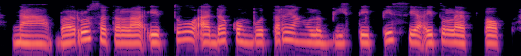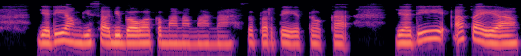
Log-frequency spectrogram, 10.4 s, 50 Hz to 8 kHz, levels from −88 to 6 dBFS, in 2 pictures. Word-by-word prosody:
nah, 165 -2 0
baru 185 +7 +2
setelah 170 -7 +1
itu 200 +6 -1
ada 185 +3 +1
komputer 180 0 -3
yang 190 -2 -5
lebih 165 -1 -4
tipis 175 +5 -2
yaitu 175 +2 0
laptop. 165 -1 0 0.5
Jadi 175 +4 +4
yang 190 -3 +2
bisa 170 0 +2
dibawa 170 0 +5
kemana-mana, 160 -1 -4
seperti 170 -2 -2
itu, 160 +1 -5
Kak. 160 -1 -2 0.5
Jadi, 200 +9 +2
apa 230 -1 +1
ya, 165 -1 +5
170 Hz, 125 wpm, -23 LUFS, 165-185 Hz, 0.5 s, dibawa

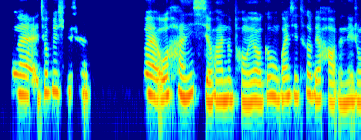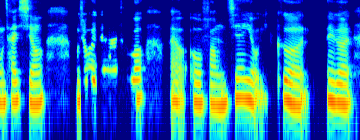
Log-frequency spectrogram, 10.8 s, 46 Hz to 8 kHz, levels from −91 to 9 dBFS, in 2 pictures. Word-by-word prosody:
对， 250 -6 +2
就 265 +6 +1
必 280 +1 0
须 270 - -5
是 255 -2 -6 0.8
对， 250 -4 +6
我 225 - +6
很 250 -1 +3
喜 230 -6 +1
欢 205 0 +3
的 210 - +2
朋 190 -3 -2
友、 195 -1 +2
跟 230 +5 0
我 220 - 0
关 220 +2 +1
系 235 -1 -2
特 250 +2 -2
别 215 -4 +1
好 195 -2 -2
的 190 -3 -4
那 190 +2 +1
种 190 -2 -1
才 195 0 -1
行， 195 -2 -1 0.6
我 200 - -2
就 200 - -12
会 225 - -10
跟 - - -40 0.4
她 210 -2 -4
说， 195 - -2
诶， - - -10 0.2
我 180 - +2
房 175 -2 -2
间 215 +3 -1
有 200 -1 +2
一 225 -2 -12
个 190 -2 +2 0.3
那 205 -2 +3
个， 180 0 +2
210 Hz, 220 characters per minute, -22 LUFS, 190-230 Hz, 0.8 s, 对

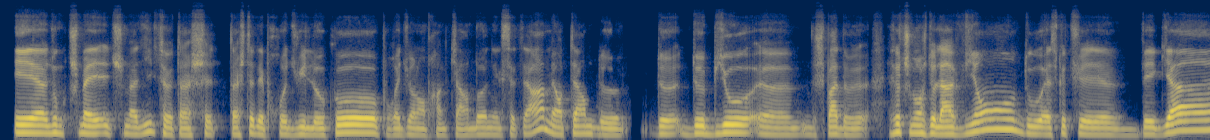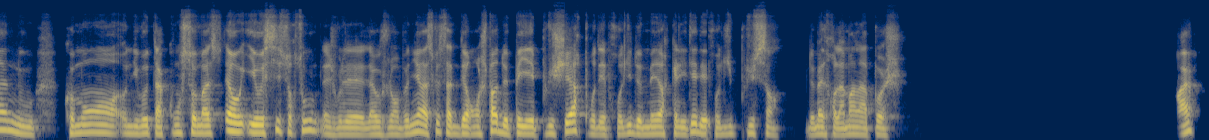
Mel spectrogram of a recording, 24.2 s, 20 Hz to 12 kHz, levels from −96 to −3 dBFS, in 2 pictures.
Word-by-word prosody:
et 145 -1 +8
heu, 140 -1 +5
donc 135 -2 -2
tu - - -5
m'av 135 0 +3
tu - - -6
m'as 120 -2 -1
dit 145 +6 -2
que 145 -7 -2
tu 115 - -6
achètes 115 +1 -4
tu 120 - -2
achetais 120 +4 -2
des 120 -3 0
produits 120 0 -4
locaux 145 +6 +6
pour 110 - -12
réduire 110 +1 -4
l'empreinte 105 0 -7
carbone, 110 +3 -5
et 110 - -8
cetera, 130 - -3
mais 175 -11 -1
en 120 - -1
termes 130 +1 -2
de 110 -3 -4 0.2
de 130 -1 -1
de 135 +3 +1
bio, 145 +3 +4
hem 115 -2 -4
je - - -13
sais - - -8
pas 125 0 +1
de 110 -1 -6 0.2
est - - -13
ce 155 - +3
que 155 - +1
tu 150 - -1
manges 140 -2 +1
de 140 - +4
la 125 -1 +5
viande 185 - +1
ou 125 -1 +1
est-ce 120 0 -1
que 135 - -3
tu 130 - -4
es 115 -2 0 0.3
vegan? 175 - +3
Ou 125 -3 -4 0.3
comment 145 0 -1
au 140 - -7
niveau 130 +1 -1
de 135 - -15
ta 125 - +2
consommation 135 0 -1
heu, 180 - +8
oh, 160 -1 +6
et 150 - +3
aussi 145 +6 +1
surtout, 180 +3 -4
là 125 - -6
je - - -8
voulais 120 0 -2
là 120 +2 -3
où - - -3
je 115 - -12
veux 125 - -4
en 120 - -5
venir. 140 +7 -1
Est-ce 140 - 0
que 165 - -4
ça 145 -3 0
te 125 - -7
dérange 125 -2 0
pas 175 - +5
de 140 -5 +1
payer 130 -2 +1
plus 130 +2 -7
cher 175 +7 +2
pour 125 - -7
des 115 -1 -3
produits 120 +5 -6
de 130 -2 -1
meilleure 125 +1 -1
qualité, 125 +6 -2
des 130 -2 +1
produits 120 +1 -8
plus 135 +2 -9
sains, 125 -5 -5 0.3
de 110 - -7
mettre 125 0 -3
la 110 0 -2
main 125 - -2
à - - -3
la 115 -2 -3
poche? 115 -3 -7 2.8
Ouais. - - +1
130 Hz, 240 wpm, -22 LUFS, 120-145 Hz, 2.8 s, et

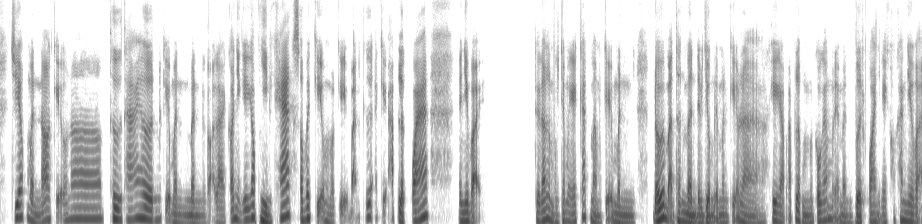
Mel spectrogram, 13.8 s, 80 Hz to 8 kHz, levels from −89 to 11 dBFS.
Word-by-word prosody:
trí 165 +2 +3
óc 170 0 +1
mình 120 -8 -2
nó, 130 +5 0
kiểu, - - -6
nó 150 0 -1
thư 150 -3 +5
thái 140 +3 -2
hơn, 140 -3 +3
kiểu, - - -4
mình 100 -2 -5
mình, 95 -1 -2
gọi 95 0 -10
là, 95 -1 -4
có 130 - -3
những 140 -3 0
cái 140 +2 +1
góc 165 +1 +3
nhìn 115 -6 +5
khác 175 +5 +5
so 130 - -1
với, 155 +3 +4
kiểu, 160 - -3
mà, 105 -4 -5
kiểu, - - -6
bạn - - -5
cứ, - - +1
kiểu, - - -9
áp - - -7
lực - - +3
quá 155 +9 +5 0.5
nên 120 - 0
như 120 - +5
vậy. 115 - +1 0.8
Thì 120 - 0
đó 130 - +4
là 150 - +2
một 110 -6 -3
trong 120 - -2
những 110 - -3
cái 110 - -1
cách 175 +8 -3
mà, - - -1
kiểu, - - -2
mình 100 -3 -1 0.3
đối 125 - +8
với 160 - +9
bản - - +1
thân 120 -1 +1
mình 100 -3 +4
để 100 - +1
dùng 100 -1 +3
để - - -1
mình, 100 0 -3
kiểu - - -3
là, 95 -3 -3
khi 125 - +3
gặp 105 -3 -3
áp - - -7
lực 135 -5 +1
mình 95 0 -2
cố 115 - +2
gắng 130 +5 -1
để - - -5
mình 95 -1 -4
vượt 95 -3 +4
qua 110 - 0
những 105 - -5
cái 100 - -4
khó - - -14
khăn 130 -1 -1
như 115 -2 +2
vậy. 105 - -2
120 Hz, 315 wpm, -25 LUFS, 100-145 Hz, 0.8 s, với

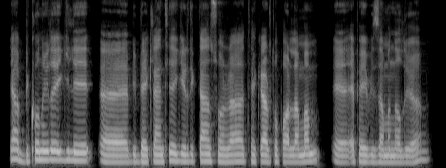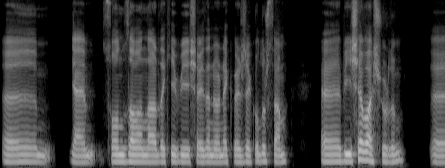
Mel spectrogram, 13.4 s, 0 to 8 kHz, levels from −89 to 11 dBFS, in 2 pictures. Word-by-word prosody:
Ya 165 -6 0
bir 125 - -2
konuyla 155 +1 +4
ilgili, 150 -1 +2 0.4
eee, 115 -2 +3
bir 120 0 -4
beklentiye 125 +3 +2
girdikten 130 0 0
sonra 125 0 0
tekrar 125 -1 0
toparlanmam, 120 +1 0 0.2
eee, 115 -3 -1
epey 120 -2 0
bir 120 - -3
zaman 115 0 0
alıyor. 115 +7 -3 0.3
Emm, 120 -1 -2 0.3
yani 115 -3 -2
son 125 0 +1
zamanlardaki 120 0 +1
bir 120 -1 +1
şeyden 120 0 -1
örnek 115 0 -2
verecek 115 0 -2
olursam, 125 -1 -3 0.5
eee, 125 0 +1
bir 130 - +4
işe 130 +5 +5
başvurdum. 130 0 0 0.4
Eee, 125 - -6
125 Hz, 135 wpm, -23 LUFS, 120-130 Hz, 0.5 s, işe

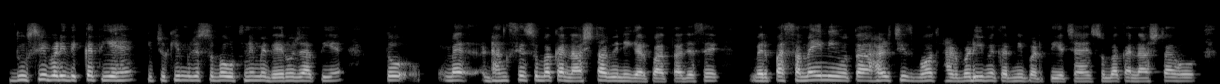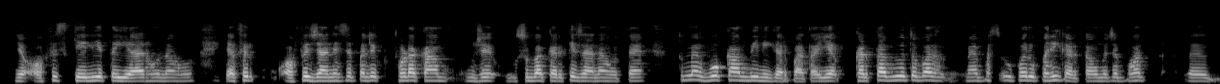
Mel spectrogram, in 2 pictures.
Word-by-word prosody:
दूसरी 205 +4 0
बड़ी 200 -1 +5
दिक़्क़त 195 +1 0
ये 190 0 +4
है 190 +1 -2 0.2
कि 180 - -8
चूँकि 185 +3 -4
मुझे 190 -1 0
सुबह 190 0 -1
उठने 185 +1 +1
में 185 -1 -1
देर 165 +1 +1
हो 175 - 0
जाती 170 0 -1
है 180 +2 -6 0.4
तो 470 - 0 0.2
मैं 190 +1 +3 0.3
ढंग 180 +1 -2
से 200 +3 -2
सुबह 195 0 +1
का 195 - +6
नाश्ता 170 +4 +2
भी 170 -1 0
नहीं 160 -1 -2
कर 145 -1 +3
पाता। 145 0 +1
जैसे 150 +3 -3 0.4
मेरे 165 0 +3
पास 185 -1 +2
समय 185 +1 +2
ही 205 - +3
नहीं 200 -1 +3
होता, 180 0 +1
हर 180 +1 +2
चीज़ 185 0 -5
बहुत 180 +2 0
हड़बड़ी 175 +3 +1
में 180 0 -2
करनी 160 +1 -2
पड़ती 145 0 -4
है, 145 - 0
चाहे 140 +1 -2
सुबह 155 +2 -2
का 160 - +1
नाश्ता 145 +2 -2
हो 160 -1 -3 0.4
या 160 - +2
ऑफ़िस 185 -2 -3
के 170 -1 +5
लिए 180 +2 +5
तैयार 160 -1 +5
होना 160 0 -4
हो 160 +1 -7 0.3
या - - +4
फ़िर 190 - +1 0.4
ऑफ़िस 180 +5 +4
जाने 170 0 +3
से 185 +3 -3
पहले 180 +1 +1 0.2
थोड़ा 180 +1 +6
काम 175 -1 +2 0.2
मुझे 165 +1 -2 0.3
सुबह 170 +1 +4
करके 165 +2 +2
जाना 160 -1 +1
होता 155 +1 -3
है। 165 - -3 0.3
तो 195 - -8
मैं 215 0 +3
वो 200 +1 +7
काम 190 -2 +3
भी 185 0 +3
नहीं 165 -3 -2
कर 150 -2 +1
पाता - - 0
या 160 +1 +2 0.2
करता 170 +3 +4
भी 185 - -1
हूँ 195 0 +5
तो 200 0 0
बस 180 -3 +2 0.2
मैं 170 -1 -4
बस 180 -1 -9
ऊपर-ऊपर 185 -1 +1
ही 195 0 +2
करता 160 -1 -1
हूँ। 160 - 0
मुझे 160 +1 -4
बहुत 175 +3 -3 0.4
अ, 155 -1 -1
175 Hz, 220 wpm, -24 LUFS, 160-185 Hz, 0.4 s, वो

